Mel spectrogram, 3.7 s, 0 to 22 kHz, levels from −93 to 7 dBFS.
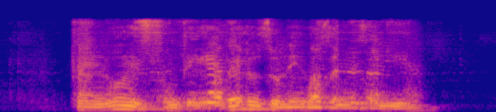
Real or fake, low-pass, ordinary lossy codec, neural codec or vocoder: fake; 10.8 kHz; AAC, 64 kbps; codec, 44.1 kHz, 1.7 kbps, Pupu-Codec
